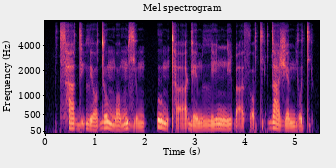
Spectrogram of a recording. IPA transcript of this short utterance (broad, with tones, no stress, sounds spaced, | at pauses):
t͡sʰ a˦ d ḭ˨˩˦ lʲ ɔ˨˩ d ʊ˦ m ɔ˨˩˦ m zʲ ʊ˨˩ m | u˦˨ m tʰ a̰˨˩˦ ɡ e˨˩ m lː i˨˦ nː i˨˦ ɓ a̰˨˩˦ θ ɔ̰˨˩ tʲ | d a˦˨ ʒ ɛ˨˩ m j ʊ˨˩ tʲ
